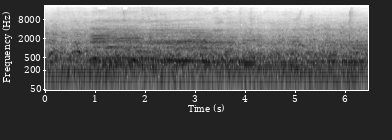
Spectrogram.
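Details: Sahiwal bull calves for sale at Aftabganj market, Dinajpur, 8 August: drawn-out, wavering moos under steady human talk and crowd noise.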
